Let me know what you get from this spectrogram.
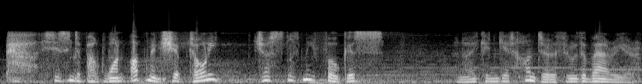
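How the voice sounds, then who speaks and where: A man's voice: mid-range voice, normal speed, lightly acted. A man playing a haughty, erudite middle-aged sorcerer in a video game, speaking formally with precise, pompous diction. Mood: irritated. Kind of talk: scripted video game acting. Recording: thin phone-like band, music behind.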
